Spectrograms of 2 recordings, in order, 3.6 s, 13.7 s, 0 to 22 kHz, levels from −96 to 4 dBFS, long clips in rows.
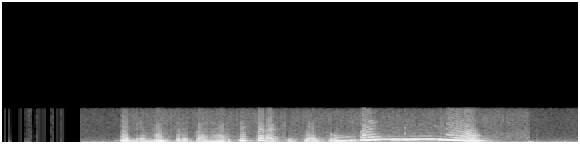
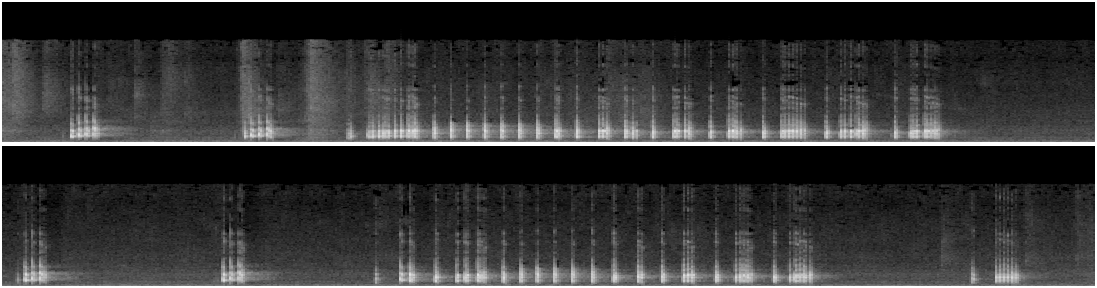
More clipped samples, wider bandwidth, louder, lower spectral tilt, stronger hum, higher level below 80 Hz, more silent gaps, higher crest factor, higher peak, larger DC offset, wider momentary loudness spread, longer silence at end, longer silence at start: first, 2% vs under 0.1%; second, 5.4 kHz vs 16.5 kHz; first, -8 LUFS vs -18 LUFS; first, -9.5 dB/octave vs -1 dB/octave; neither; first, -34 dBFS vs -60 dBFS; neither; second, 8 dB vs 22 dB; about the same, 0 dBFS vs 0 dBFS; neither; about the same, 7 LU vs 8 LU; second, 0.3 s vs 0.45 s; first, 0.75 s vs 0.45 s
